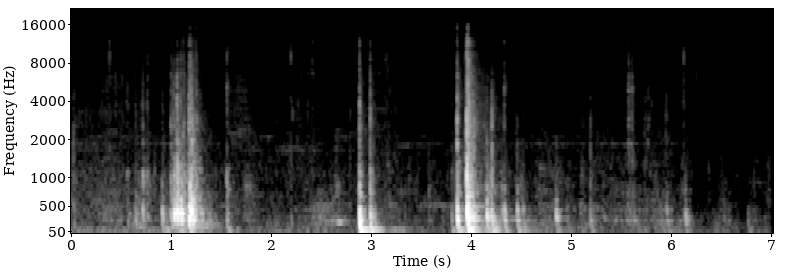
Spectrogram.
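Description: Knocks and clatters of dog food bowls being handled on a shop shelf. There are three louder thunks, about a second in, near three seconds and near four seconds, with lighter clicks between them.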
